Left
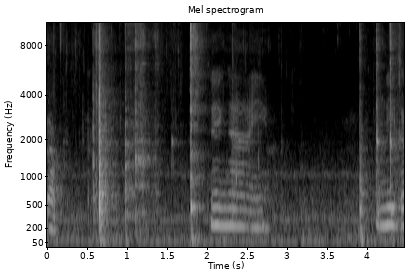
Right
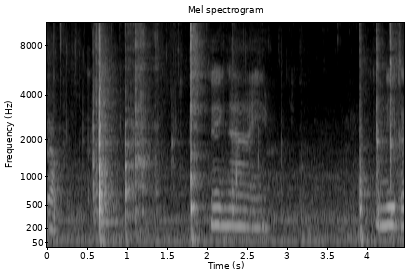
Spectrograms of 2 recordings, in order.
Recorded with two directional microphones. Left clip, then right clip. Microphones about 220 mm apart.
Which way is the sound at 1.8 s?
Centre (ahead or behind).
